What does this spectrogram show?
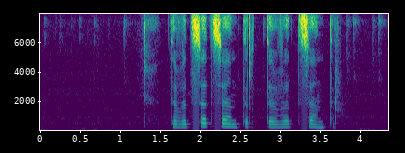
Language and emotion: Russian, neutral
